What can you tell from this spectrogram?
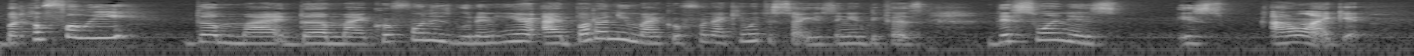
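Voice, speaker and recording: The speech comes at a very fast pace with ordinary pitch variation against noticeable background noise. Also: woman, fairly high pitch for a woman. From Haiti, raised in Massachusetts. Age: 30s. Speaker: vlogger. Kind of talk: casual vlog. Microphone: camera mic, poor.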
